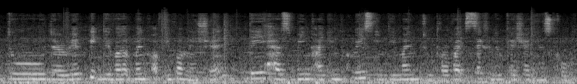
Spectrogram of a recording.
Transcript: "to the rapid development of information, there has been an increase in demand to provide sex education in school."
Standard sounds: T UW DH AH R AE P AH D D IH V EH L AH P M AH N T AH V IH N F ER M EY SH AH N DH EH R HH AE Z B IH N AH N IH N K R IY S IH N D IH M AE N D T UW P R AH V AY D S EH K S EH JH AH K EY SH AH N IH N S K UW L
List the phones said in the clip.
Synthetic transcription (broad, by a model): T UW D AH R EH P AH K D IH V EH L AH P M AH N T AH F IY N F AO M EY SH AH N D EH HH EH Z B IH N AH N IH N K R IY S IH N D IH M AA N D T UW P R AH V AY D S EH K S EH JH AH K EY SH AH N IH N S K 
